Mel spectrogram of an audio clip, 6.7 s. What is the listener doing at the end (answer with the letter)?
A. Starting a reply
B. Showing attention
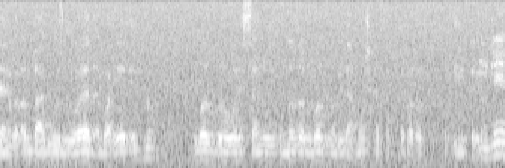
A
